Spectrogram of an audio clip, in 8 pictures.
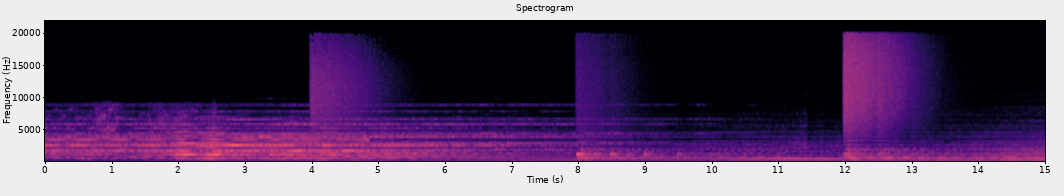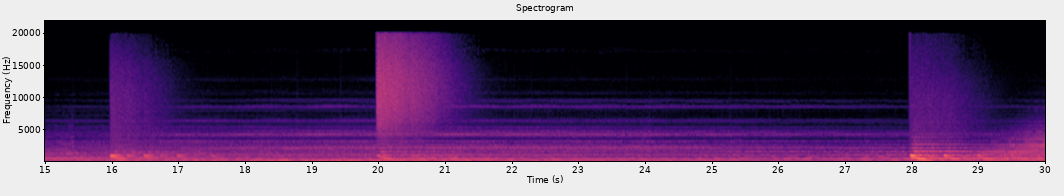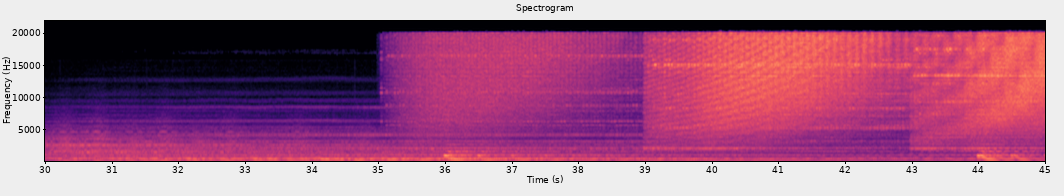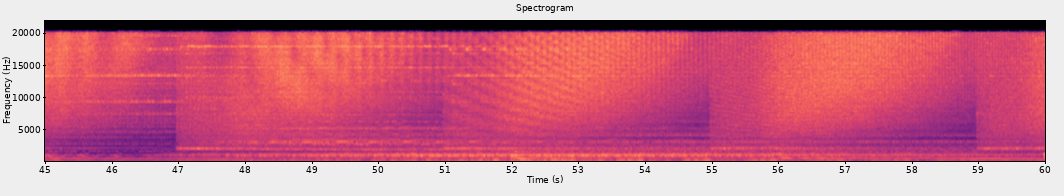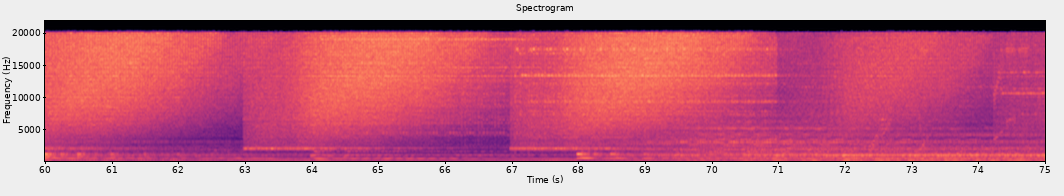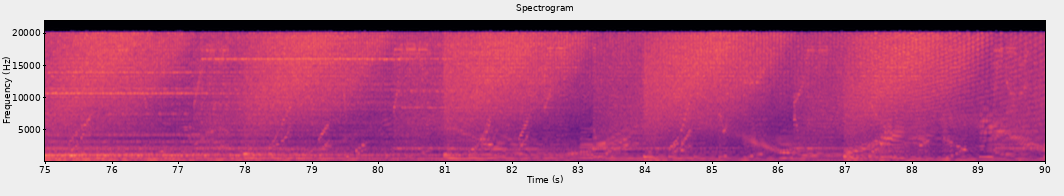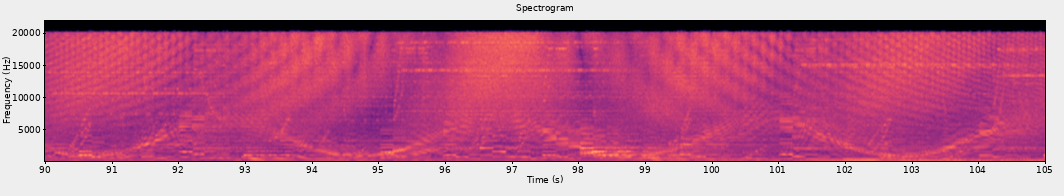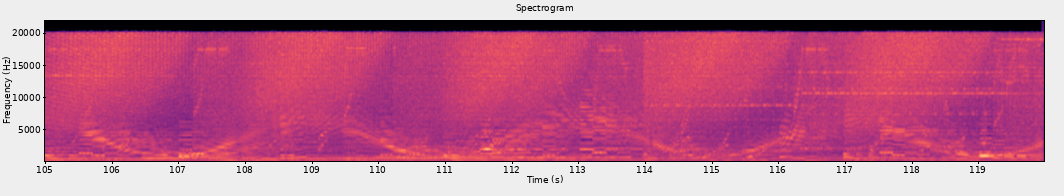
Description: Soundscapes and images inspired (at least in part) by avant garde composers of the last century, including Karheinz Stockhausen and György Ligeti.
